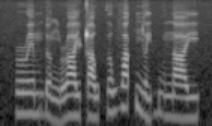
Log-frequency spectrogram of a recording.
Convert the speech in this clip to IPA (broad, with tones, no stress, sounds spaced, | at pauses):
ɹ e˧ m ɗ ə˨˩ ŋ ɹ a˧ j ʈ a˧ w k ə˧˥ w v a˦˥ k̚ ɲ ə˨˩˦ j ɓ u˧ n a˧ j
